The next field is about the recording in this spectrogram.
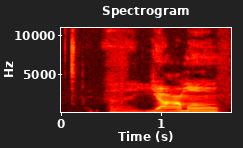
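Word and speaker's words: llamo: Aya okay uh so a I mean she yamo it also has Double L that means I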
